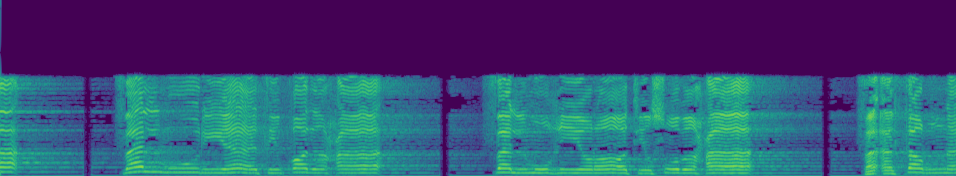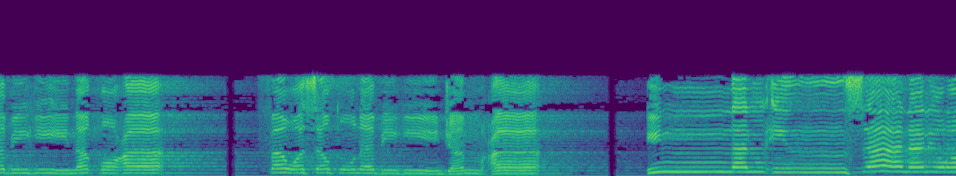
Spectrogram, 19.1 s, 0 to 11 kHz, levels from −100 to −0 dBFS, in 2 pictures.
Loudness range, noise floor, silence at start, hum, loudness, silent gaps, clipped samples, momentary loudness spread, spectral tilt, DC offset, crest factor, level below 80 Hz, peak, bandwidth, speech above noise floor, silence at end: 3 LU; -52 dBFS; 0 s; none; -22 LUFS; none; under 0.1%; 12 LU; -1 dB/octave; 0.4%; 22 dB; -64 dBFS; -2 dBFS; 6.6 kHz; 29 dB; 0 s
